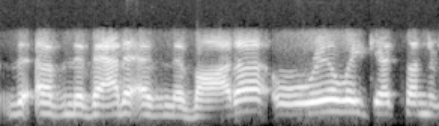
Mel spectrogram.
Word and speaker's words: Nevada: you can't be right, Nevadans, because in Spanish, Nevada, which is the origin of the word, is Nevada. Well, that's not exactly right. It's a slightly different pronunciation in a Spanish repertoire, but the reality is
